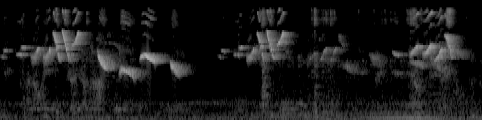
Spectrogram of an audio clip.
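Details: Captive-bred double-collared seedeater (coleiro) from a Brazilian aviary, repeating its song in three bursts. Each burst is a rapid series of high, sweeping whistled notes, some dropping sharply, with brief silences between.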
